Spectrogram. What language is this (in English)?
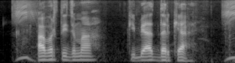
Hindi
